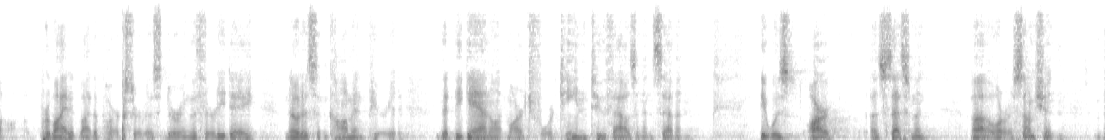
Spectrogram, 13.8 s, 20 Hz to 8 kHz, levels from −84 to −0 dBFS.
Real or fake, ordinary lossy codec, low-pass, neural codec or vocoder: fake; Opus, 24 kbps; 7.2 kHz; vocoder, 24 kHz, 100 mel bands, Vocos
